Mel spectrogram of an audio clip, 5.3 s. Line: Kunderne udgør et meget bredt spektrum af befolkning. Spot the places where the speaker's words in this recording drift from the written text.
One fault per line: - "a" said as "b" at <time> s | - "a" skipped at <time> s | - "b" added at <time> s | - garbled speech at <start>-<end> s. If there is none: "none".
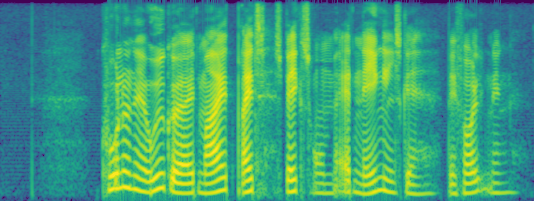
- "den engelske" added at 3.5 s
